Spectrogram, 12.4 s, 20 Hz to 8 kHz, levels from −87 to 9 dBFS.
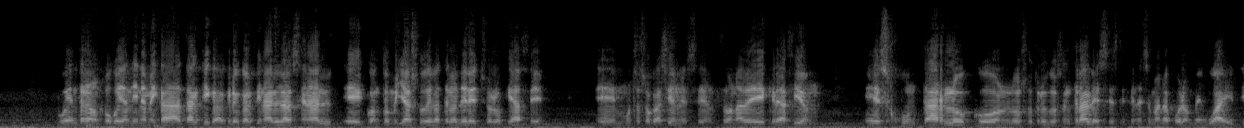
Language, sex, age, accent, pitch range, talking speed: Spanish, male, 20-39, Spanish, 85-130 Hz, 220 wpm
